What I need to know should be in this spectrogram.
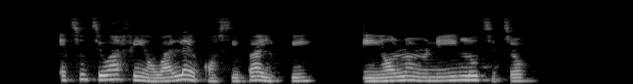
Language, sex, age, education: Yoruba, female, 15-29, tertiary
